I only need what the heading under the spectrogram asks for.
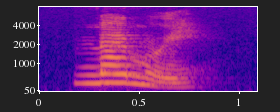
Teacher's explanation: the second syllable is reduced the first syllable is stressed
